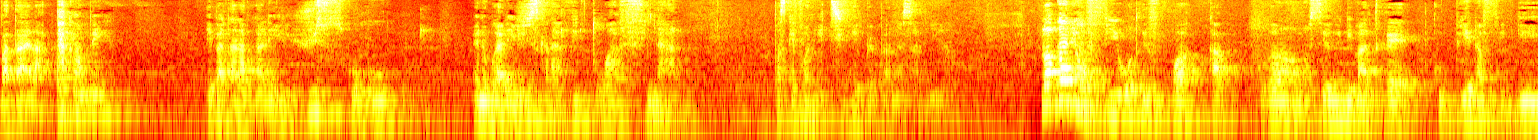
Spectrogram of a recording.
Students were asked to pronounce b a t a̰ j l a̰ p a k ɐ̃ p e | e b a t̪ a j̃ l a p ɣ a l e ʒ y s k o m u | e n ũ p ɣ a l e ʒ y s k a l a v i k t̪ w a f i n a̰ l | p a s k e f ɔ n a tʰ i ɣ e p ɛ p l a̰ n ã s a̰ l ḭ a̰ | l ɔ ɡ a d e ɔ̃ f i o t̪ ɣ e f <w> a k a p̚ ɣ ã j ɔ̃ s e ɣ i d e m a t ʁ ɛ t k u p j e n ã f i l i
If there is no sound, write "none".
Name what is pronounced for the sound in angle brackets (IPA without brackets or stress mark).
w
